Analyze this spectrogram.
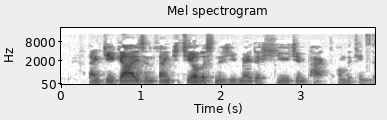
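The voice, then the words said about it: English accent. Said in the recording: “another English accent”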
